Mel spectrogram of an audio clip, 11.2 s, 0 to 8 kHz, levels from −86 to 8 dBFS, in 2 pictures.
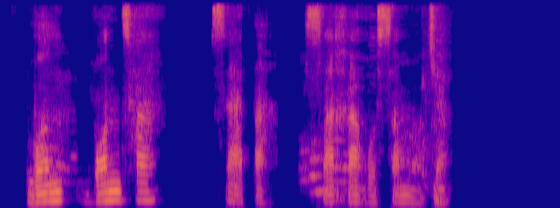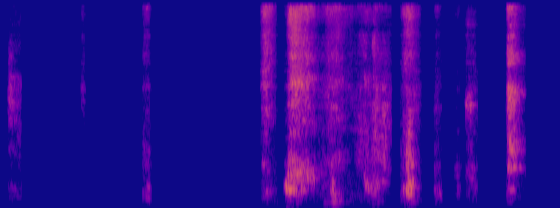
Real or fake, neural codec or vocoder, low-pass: fake; codec, 44.1 kHz, 7.8 kbps, Pupu-Codec; 7.2 kHz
